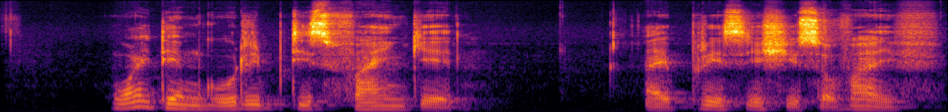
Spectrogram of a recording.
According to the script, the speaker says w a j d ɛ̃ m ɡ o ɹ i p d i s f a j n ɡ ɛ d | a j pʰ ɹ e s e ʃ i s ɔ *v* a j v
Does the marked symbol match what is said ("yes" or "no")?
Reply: yes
